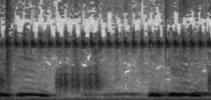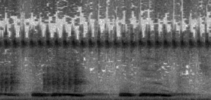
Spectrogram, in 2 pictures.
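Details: Two wild-caught spotted doves being trained during the rainy season, calling indoors: rounded, slightly falling coos in short phrases, repeated about every second, with a steady high electrical whine in the background.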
